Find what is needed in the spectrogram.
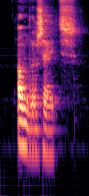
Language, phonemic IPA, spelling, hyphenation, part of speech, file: Dutch, /ˈɑn.dərˌzɛi̯ts/, anderzijds, an‧der‧zijds, adverb, Nl-anderzijds.ogg
- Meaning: on the other hand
